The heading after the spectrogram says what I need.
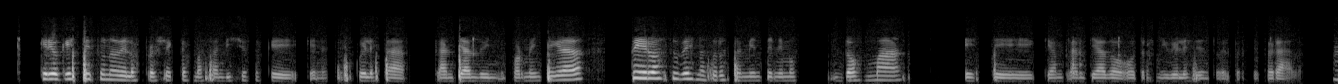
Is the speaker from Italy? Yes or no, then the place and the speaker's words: no; Argentina; ¿Qué significación tiene para nosotros como argentinos el celeste y blanco?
